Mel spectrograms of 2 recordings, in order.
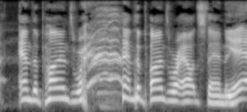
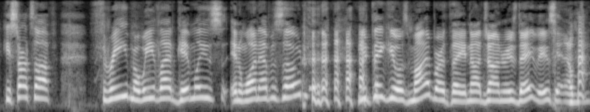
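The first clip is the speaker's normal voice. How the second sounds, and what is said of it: Impression of a co-host telling jokes. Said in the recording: “that was my impression of Philip telling a joke”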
